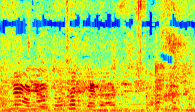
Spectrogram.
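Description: Indistinct voices talking over a steady low hum of street traffic.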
